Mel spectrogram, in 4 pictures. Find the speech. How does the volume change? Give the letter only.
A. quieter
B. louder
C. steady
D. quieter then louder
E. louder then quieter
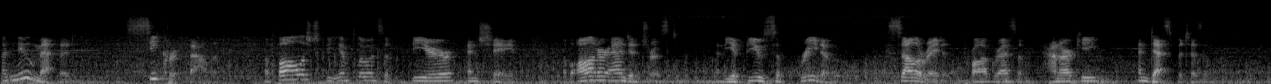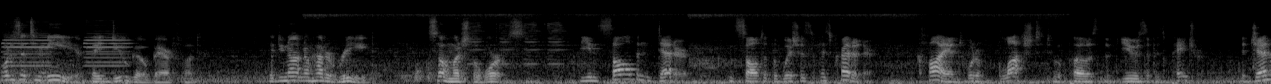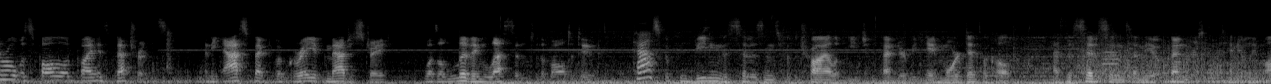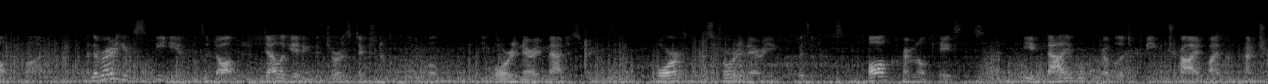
C.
